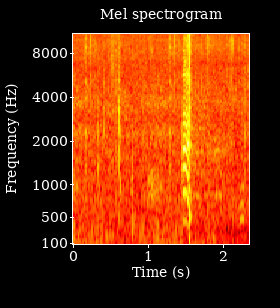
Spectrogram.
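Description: Field noise on an open-air football pitch with a few faint knocks, and a short, loud shout from a player about one and a half seconds in, falling in pitch.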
